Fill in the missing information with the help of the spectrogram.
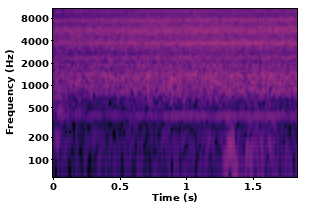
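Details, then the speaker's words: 2.8 mm drill bit boring into very hard patellar bone for a second, more distal anchor during all-onlay MPFL reconstruction, cycled a couple of times: steady high-pitched whine of the powered surgical drill. "Really hard bone here. We'll just cycle a couple of times."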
